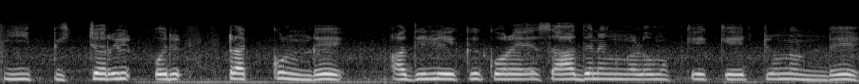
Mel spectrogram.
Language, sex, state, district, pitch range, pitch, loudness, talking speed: Malayalam, male, Kerala, Kasaragod, 230-250 Hz, 240 Hz, -17 LUFS, 55 wpm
